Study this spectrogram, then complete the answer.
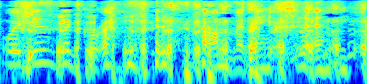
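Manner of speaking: slow, laughing disgust. Real, not acted. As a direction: laugh through the words, slowly. Laughs about gross makeup.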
